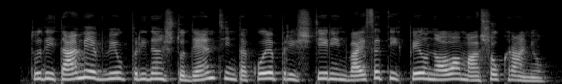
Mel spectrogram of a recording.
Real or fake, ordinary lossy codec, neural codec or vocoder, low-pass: fake; AAC, 96 kbps; codec, 44.1 kHz, 7.8 kbps, Pupu-Codec; 14.4 kHz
